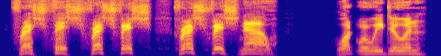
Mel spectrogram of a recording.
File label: happy, speech; fertig classic games; schooner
